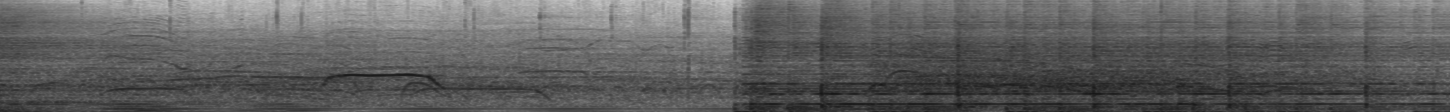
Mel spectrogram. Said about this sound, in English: it sounds like a car garage. Like, what are all these noises? And then Carter just hits the gong.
